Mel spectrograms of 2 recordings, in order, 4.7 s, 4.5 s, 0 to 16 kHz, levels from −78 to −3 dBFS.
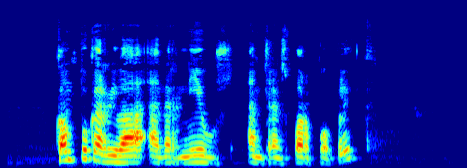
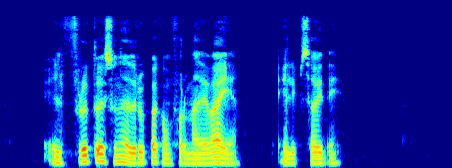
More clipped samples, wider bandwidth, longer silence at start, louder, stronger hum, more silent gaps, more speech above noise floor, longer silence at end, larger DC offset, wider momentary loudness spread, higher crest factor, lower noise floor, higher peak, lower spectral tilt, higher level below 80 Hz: neither; second, 9.4 kHz vs 11.5 kHz; about the same, 0.55 s vs 0.45 s; first, -23 LUFS vs -26 LUFS; neither; neither; first, 52 dB vs 46 dB; about the same, 1.15 s vs 1.1 s; neither; first, 15 LU vs 11 LU; about the same, 20 dB vs 22 dB; about the same, -74 dBFS vs -71 dBFS; about the same, -4 dBFS vs -6 dBFS; about the same, -6 dB/octave vs -5 dB/octave; second, -78 dBFS vs -62 dBFS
